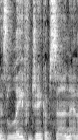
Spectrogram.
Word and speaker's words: Leif: My name is Leif Jacobson, and often people think it's Leif is how you pronounce my name.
